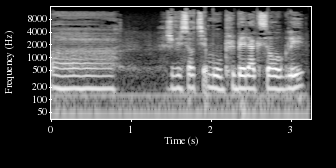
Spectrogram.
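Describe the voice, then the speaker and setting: A woman from France talking casually to camera in a personal vlog, hesitant and full of pauses and fillers. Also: lowish voice, monotone, warm tone, breathy edge. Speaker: vlogger.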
